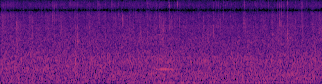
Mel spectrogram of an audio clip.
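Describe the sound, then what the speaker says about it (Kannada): Heavy rain pours steadily in a village, a dense, even hiss of drops drumming on surfaces that stays loud and close throughout, with no voices. "ನೋಡಿ ಜೋರು ಮಳೆ ಬರ್ತಿದೆ."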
